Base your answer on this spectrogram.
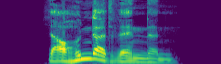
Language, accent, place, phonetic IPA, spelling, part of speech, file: German, Germany, Berlin, [jaːɐ̯ˈhʊndɐtˌvɛndn̩], Jahrhundertwenden, noun, De-Jahrhundertwenden.ogg
- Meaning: plural of Jahrhundertwende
